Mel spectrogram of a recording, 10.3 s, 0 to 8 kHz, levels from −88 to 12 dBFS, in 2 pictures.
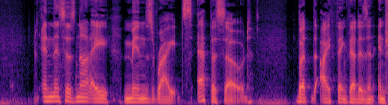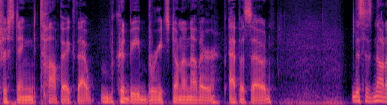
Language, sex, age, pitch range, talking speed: English, male, 20-39, 80-105 Hz, 150 wpm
